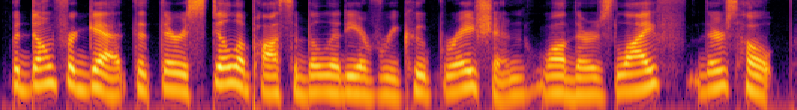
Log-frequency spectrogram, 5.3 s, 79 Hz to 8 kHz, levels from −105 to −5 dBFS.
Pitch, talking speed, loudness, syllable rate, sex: 180 Hz, 180 wpm, -19 LUFS, 5.8 syllables/s, female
